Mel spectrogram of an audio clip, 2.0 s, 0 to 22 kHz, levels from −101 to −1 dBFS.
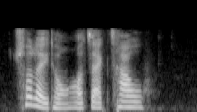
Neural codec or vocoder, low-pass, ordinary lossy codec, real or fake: none; 7.2 kHz; MP3, 48 kbps; real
